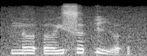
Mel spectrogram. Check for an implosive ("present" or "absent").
present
